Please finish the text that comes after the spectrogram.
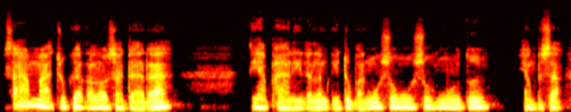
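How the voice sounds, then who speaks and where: A male pastor, preaching in an animated, mocking way that swings from loud outbursts to low asides. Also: moderate pace, breathy edge, no echo, clean studio sound. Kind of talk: sermon.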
